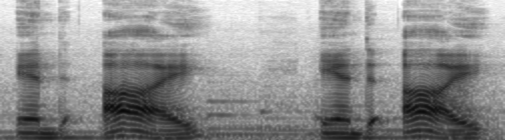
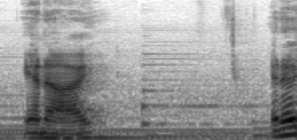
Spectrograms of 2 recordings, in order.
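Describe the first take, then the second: First: The words are said separately and fully. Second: The words are reduced and linked together.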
